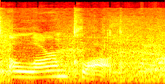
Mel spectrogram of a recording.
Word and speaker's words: alarm clock: We see the word alarm has 2 syllables. The first one is relax, like cup and up, alarm. Put the stress on the second syllable, making the R sound like bar and car. Alarm. Alarm clock. Link the sounds.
